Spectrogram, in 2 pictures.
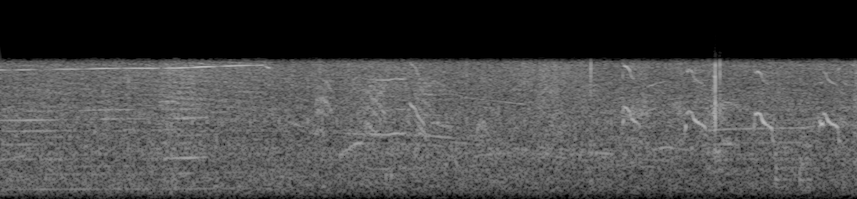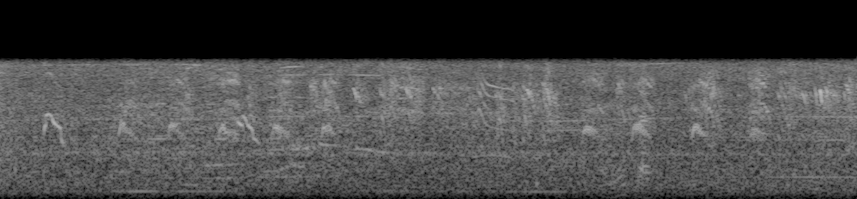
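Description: Birds calling in many short chirps, thicker in the second half, over a steady rushing background.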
